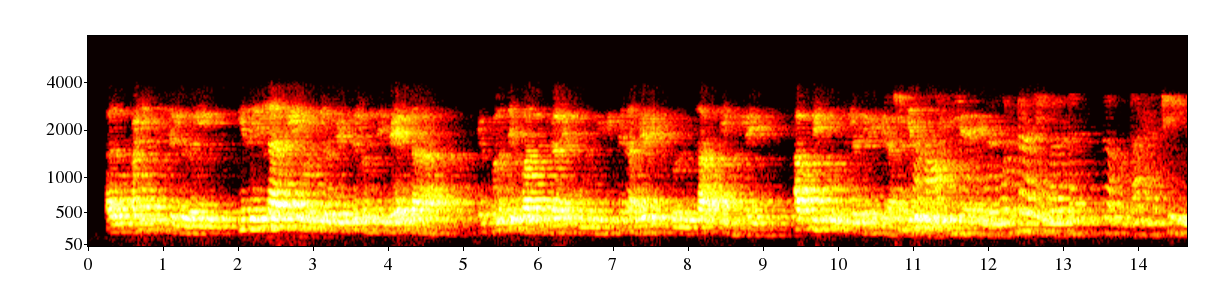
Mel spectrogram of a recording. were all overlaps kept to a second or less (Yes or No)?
No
